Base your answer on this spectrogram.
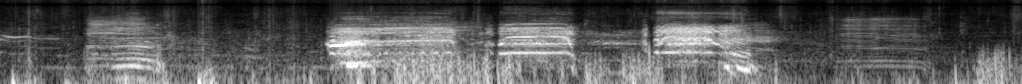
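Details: Cow mooing several times, with deep, drawn-out, nasal lows of one to two seconds each, some rising and wavering, separated by short pauses, over faint background rustling.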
